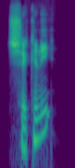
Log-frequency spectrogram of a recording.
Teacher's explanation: you put stress on the first syllable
